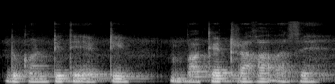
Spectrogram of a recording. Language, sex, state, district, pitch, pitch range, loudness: Bengali, male, Assam, Hailakandi, 130 Hz, 125-135 Hz, -19 LUFS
